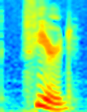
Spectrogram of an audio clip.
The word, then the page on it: feared: American English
